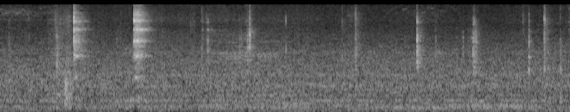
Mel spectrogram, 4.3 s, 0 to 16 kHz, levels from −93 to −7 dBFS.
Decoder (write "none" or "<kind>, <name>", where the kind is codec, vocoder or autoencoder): none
